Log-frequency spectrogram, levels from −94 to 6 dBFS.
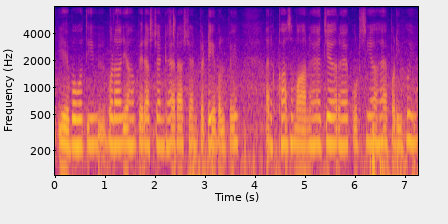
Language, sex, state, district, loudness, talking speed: Hindi, female, Punjab, Pathankot, -15 LUFS, 180 wpm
